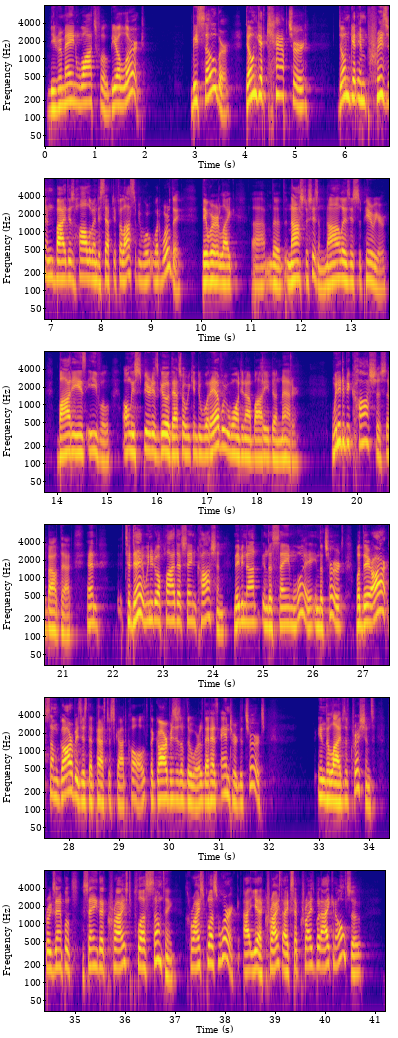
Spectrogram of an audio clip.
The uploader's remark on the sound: This Sermon was preached at CrossPoint Church, MS, Starkville.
